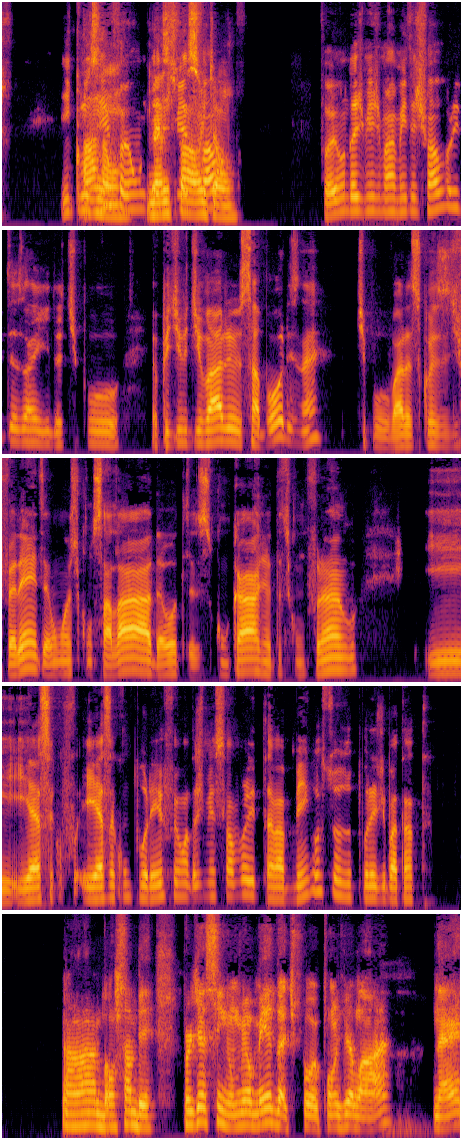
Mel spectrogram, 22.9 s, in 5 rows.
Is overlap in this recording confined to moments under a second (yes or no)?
no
